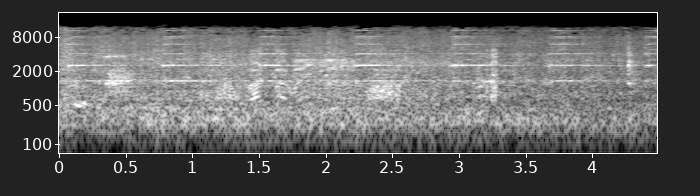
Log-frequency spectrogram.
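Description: Passenger train cars rolling slowly past on curved track: a steady wheel-on-rail rumble with a thin, high squeal from the wheels coming and going and a few sharp knocks.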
